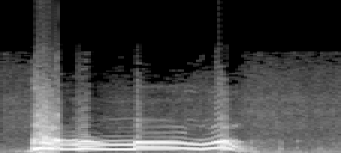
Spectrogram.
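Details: Dog barking at something in the sky: one loud, drawn-out, tonal yowl of about a second, starting with a sharp onset, holding a steady pitch and then stepping slightly higher before ending in a breathy drop, with quiet background.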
